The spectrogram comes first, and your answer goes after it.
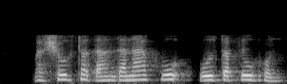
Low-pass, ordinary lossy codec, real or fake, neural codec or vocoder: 7.2 kHz; AAC, 16 kbps; fake; codec, 16 kHz in and 24 kHz out, 0.6 kbps, FocalCodec, streaming, 4096 codes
